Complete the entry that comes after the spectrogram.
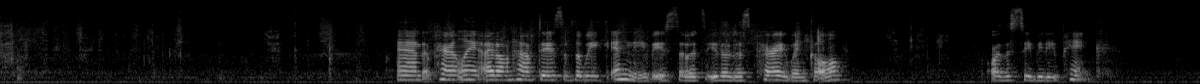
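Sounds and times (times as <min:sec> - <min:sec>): faint paper rustling: 0:00.0 - 0:09.6.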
